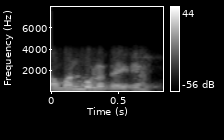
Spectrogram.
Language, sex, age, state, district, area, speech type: Marathi, male, 30-45, Maharashtra, Washim, rural, conversation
